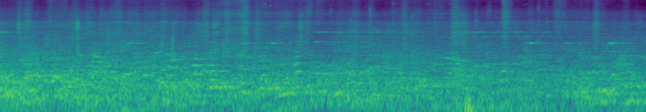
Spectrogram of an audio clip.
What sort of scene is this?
crowded indoor space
